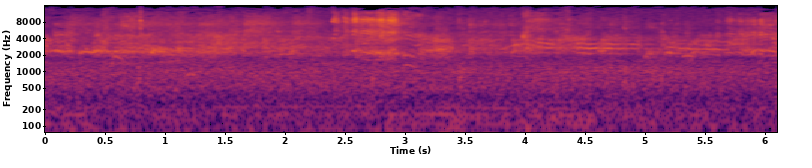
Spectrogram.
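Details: Unsettled black flying foxes at their roost in mid-morning, filling the air with overlapping harsh squeaks and thin shrieking chatter, some notes briefly louder and higher, over faint background noise.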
